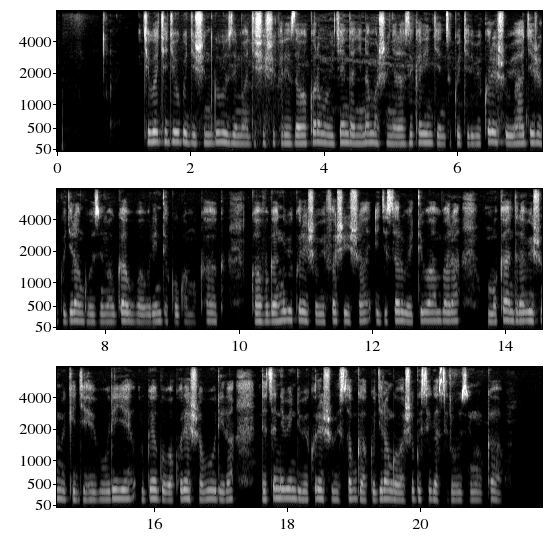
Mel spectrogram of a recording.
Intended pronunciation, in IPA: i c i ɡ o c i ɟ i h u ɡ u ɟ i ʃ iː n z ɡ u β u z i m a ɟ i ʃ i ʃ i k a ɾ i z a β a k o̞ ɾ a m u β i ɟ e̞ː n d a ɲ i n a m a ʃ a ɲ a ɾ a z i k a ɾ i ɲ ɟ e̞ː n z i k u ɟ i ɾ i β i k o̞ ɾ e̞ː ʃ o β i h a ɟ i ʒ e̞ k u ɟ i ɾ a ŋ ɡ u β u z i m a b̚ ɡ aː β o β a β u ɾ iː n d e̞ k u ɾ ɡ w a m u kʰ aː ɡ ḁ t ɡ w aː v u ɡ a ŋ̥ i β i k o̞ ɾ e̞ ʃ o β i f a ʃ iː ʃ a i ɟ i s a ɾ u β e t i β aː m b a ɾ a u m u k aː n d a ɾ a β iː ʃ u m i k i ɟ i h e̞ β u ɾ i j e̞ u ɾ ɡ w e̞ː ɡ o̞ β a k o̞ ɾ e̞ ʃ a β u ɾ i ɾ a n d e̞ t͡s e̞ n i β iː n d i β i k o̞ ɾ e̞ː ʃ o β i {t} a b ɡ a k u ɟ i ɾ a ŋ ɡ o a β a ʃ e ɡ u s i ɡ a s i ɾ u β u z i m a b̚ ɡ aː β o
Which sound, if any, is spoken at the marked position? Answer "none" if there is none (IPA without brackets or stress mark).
s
